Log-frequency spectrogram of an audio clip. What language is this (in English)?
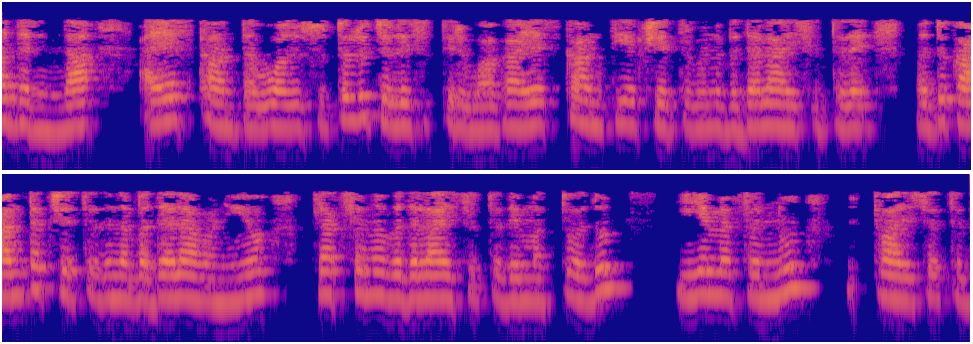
Kannada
